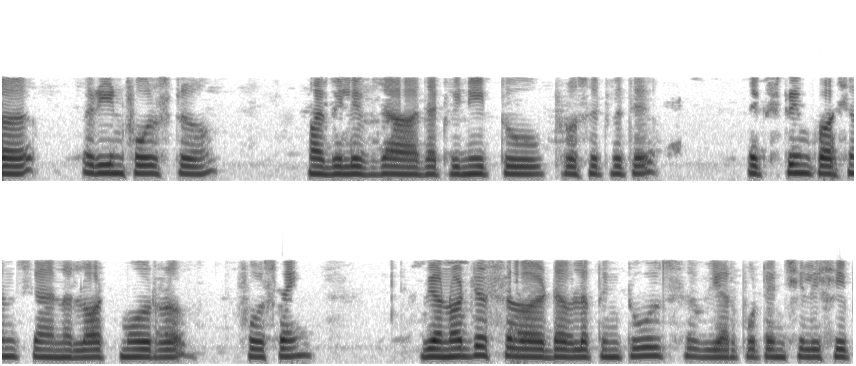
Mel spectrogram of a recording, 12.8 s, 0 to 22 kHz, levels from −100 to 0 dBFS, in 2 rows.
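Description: Nothing stood out as a technical fault on listening to the speech.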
